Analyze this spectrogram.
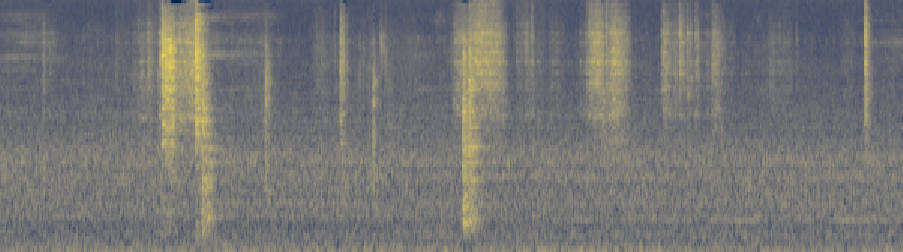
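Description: A few sharp metallic clicks and clanks from hands working in a diesel engine bay during an oil check, over a steady low mechanical hum.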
